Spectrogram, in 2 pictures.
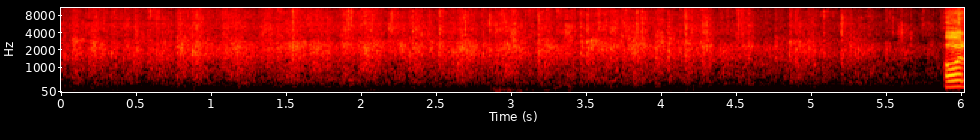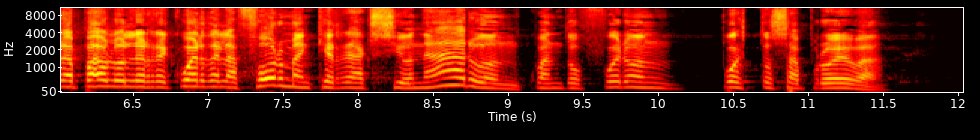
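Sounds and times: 
congregation applauding: 0.0 - 6.7
speech: 5.9 - 11.6.

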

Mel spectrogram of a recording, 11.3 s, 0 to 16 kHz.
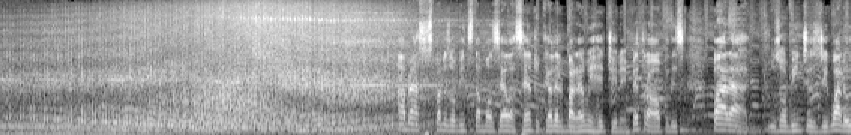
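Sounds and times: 
helicopter passing close overhead: 0.0 - 7.8
speech: 5.4 - 11.3.

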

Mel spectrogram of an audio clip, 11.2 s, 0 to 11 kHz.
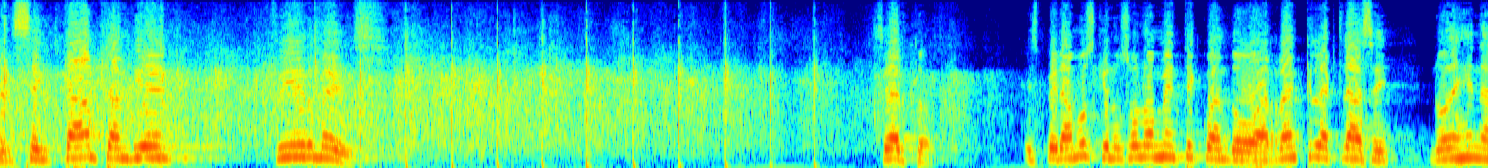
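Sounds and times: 
speech: 0.0 - 1.4, 2.0 - 2.8, 6.6 - 7.1, 7.7 - 11.1
audience clapping for academy trainees: 0.0 - 8.3.

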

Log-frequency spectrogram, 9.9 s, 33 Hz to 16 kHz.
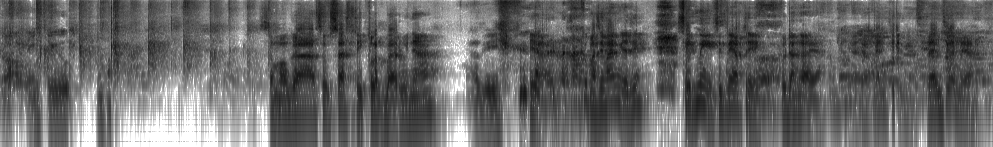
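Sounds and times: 
speech: 0.0 - 1.3, 2.7 - 9.9
applause from a small group: 0.1 - 2.7.

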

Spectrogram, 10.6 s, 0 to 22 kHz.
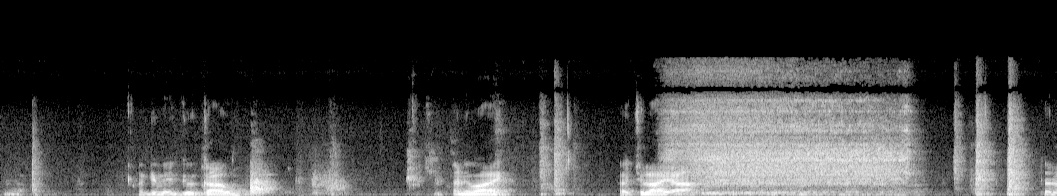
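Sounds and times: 
speech: 1.4 - 2.7, 4.5 - 5.2, 6.2 - 7.2
kettle boiling and steaming with hiss and bubbling: 6.6 - 9.2.

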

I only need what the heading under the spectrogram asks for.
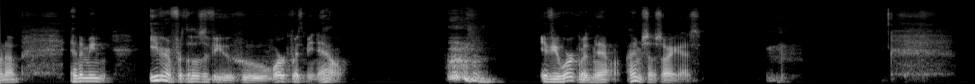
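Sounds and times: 
speech: 0.0 - 3.5, 4.5 - 7.1, 7.7 - 8.0
person coughing in the morning: 4.5 - 5.1, 7.7 - 8.0.

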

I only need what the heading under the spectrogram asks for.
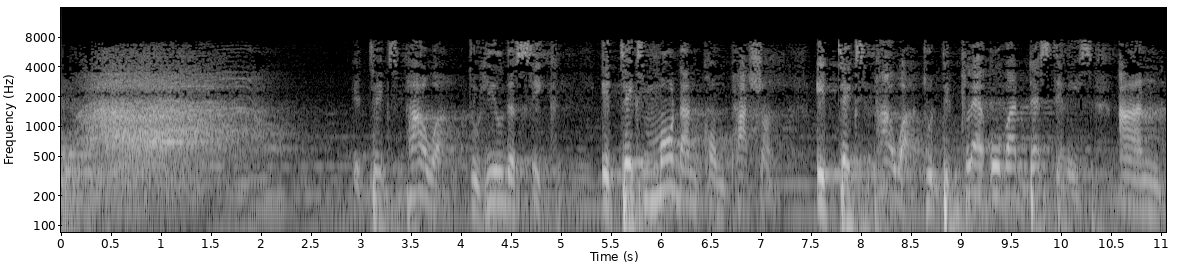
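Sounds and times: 
large church audience shouting together: 0.0 - 2.2
speech: 3.1 - 11.0.

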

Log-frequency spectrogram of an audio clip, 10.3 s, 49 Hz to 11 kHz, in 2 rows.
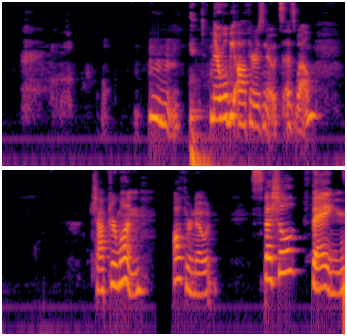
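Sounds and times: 
noisy slurping sip of an alcoholic drink: 0.6 - 1.7
speech: 2.2 - 4.9, 6.5 - 10.2.

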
